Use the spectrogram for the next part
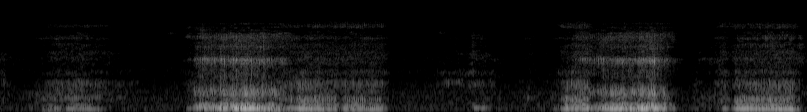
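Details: Loud snoring during sleep, recorded with a baby present: rough, low snores on breathing in, three in about eight seconds, with quieter breathing between.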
